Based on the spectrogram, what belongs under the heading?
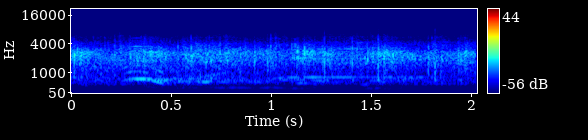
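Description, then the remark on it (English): An audience claps steadily together in a morning hand clap of praise to Jesus, a dense, sustained wash of many hands applauding, with faint voices mixed in beneath the clapping. “If you are, let's do something about it right now and offer a hand clap of praise, because he is worthy.”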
